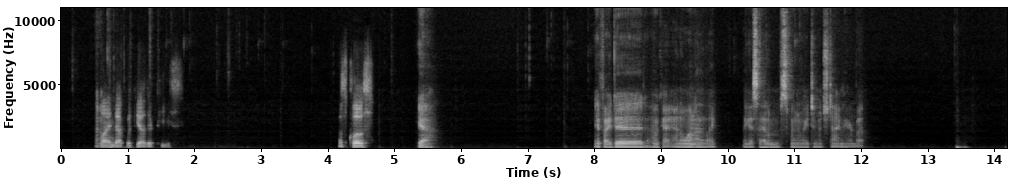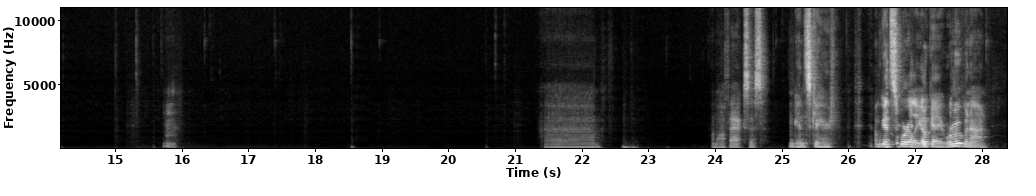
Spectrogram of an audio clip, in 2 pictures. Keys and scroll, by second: 0.5-2.4 typing, 2.7 Escape, 6.8 super+z, 8.8 q, 10.1-10.5 typing, 13.5 Page_Down, 14.1 Page_Down, 15.6 Escape, 18.6 q, 20.5 Escape, 22.6 Left, 23.3 Right, 24.7 space, 27.6 e.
